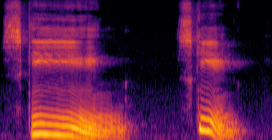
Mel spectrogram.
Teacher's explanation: We have to link these two vowels with the sound y.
